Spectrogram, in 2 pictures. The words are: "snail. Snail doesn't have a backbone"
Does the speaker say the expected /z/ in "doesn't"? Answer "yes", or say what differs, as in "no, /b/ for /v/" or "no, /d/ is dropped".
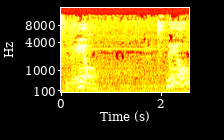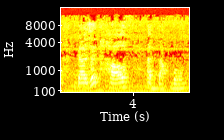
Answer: yes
